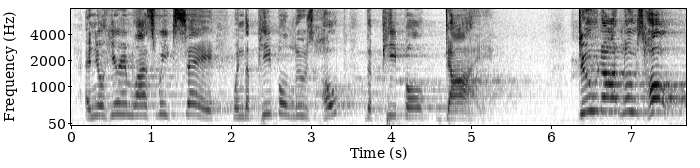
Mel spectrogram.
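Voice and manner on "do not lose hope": outright loud, high-pitched shouting. Speaking about a ministry called There Is Hope to the listeners, yelling. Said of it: "Sorry for yelling".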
